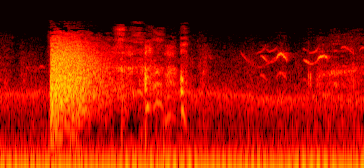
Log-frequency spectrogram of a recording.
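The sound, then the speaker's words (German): A single sharp pistol shot cracks out loudly and rings off in a quick fading tail, followed by a few faint clicks and thin, high bird chirps. “deine Pistole!”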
